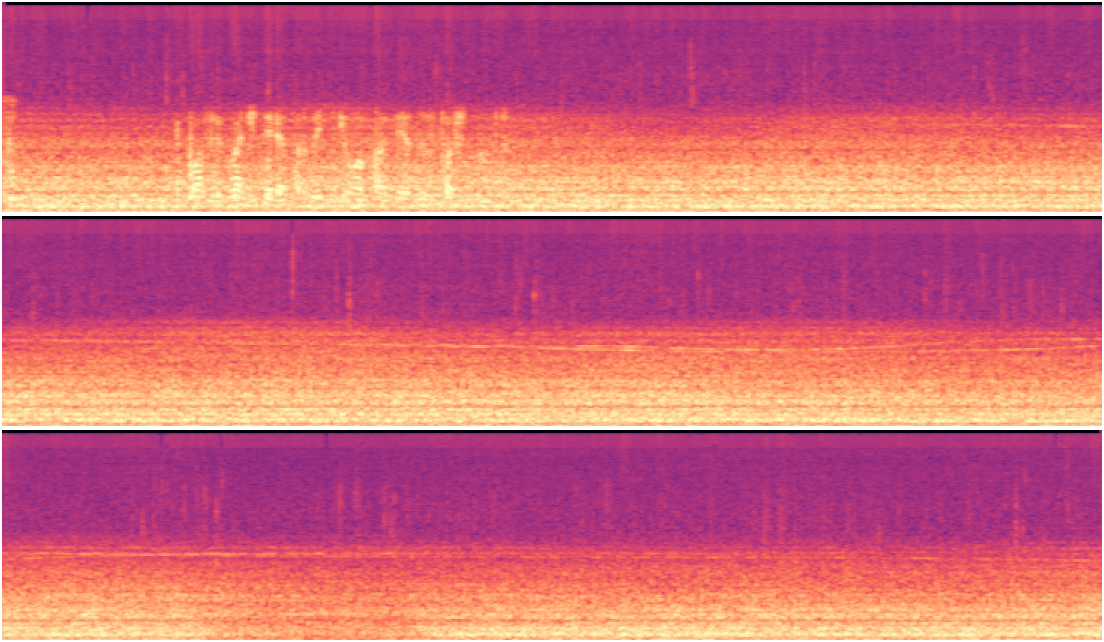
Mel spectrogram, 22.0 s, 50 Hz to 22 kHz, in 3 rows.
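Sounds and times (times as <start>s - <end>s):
jet engines running: 0.0s - 4.5s.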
